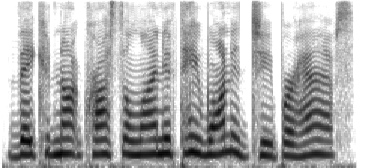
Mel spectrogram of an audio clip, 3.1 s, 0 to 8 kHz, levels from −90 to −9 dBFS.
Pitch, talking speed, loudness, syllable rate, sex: 240 Hz, 210 wpm, -16 LUFS, 4.6 syllables/s, female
